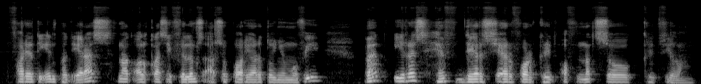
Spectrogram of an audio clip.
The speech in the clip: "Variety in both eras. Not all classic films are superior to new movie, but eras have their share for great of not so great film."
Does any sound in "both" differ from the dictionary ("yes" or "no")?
yes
